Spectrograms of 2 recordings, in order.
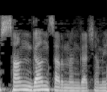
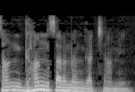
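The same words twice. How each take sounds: First: "Sanghang" with unaspirated g; mispronounced "Sanghang". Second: "Sanghang" with aspirated gh; correct "Sanghang". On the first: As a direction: keep breath out of the g in "Sanghang". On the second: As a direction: lean on the breathy gh of "Sanghang". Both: Shown as a demonstration. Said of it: "It's not".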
